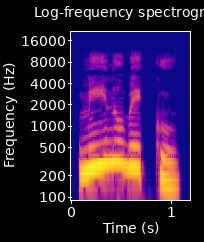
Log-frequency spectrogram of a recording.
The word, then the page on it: ಮೀನುಬೆಕ್ಕು: mīnu bekku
